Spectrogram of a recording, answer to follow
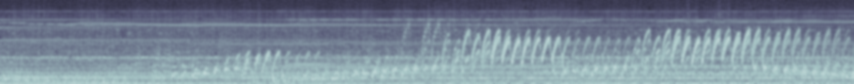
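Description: Experimental synthesizer music: steady drone tones, joined about two and a half seconds in by a rapid pulsing sequence of about eight short upward-sliding notes a second, which grows louder and higher from about halfway through.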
